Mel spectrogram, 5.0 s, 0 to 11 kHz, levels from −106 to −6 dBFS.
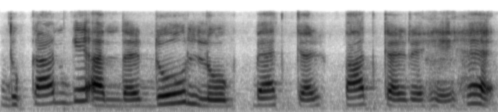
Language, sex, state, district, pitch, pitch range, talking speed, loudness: Hindi, female, Assam, Sonitpur, 220 Hz, 185-260 Hz, 120 wpm, -17 LUFS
